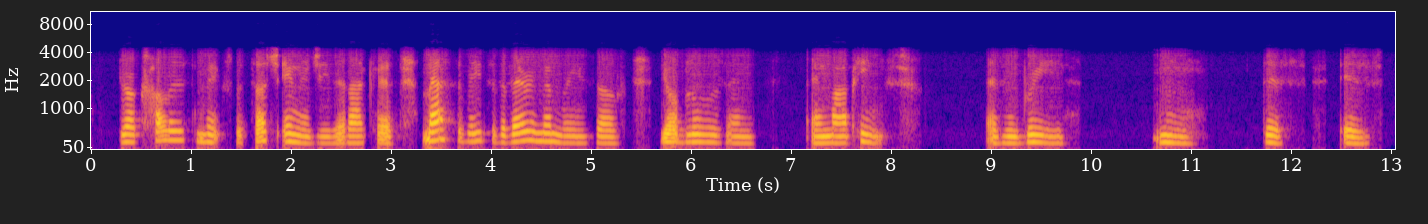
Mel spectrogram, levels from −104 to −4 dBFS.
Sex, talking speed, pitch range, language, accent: female, 125 wpm, 155-190 Hz, English, American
